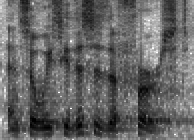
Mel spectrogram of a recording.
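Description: A male pastor works through scripture in an easy, conversational way, tossing in "right?" and "okay?" to keep listeners with him. His voice is of middle pitch. It rings with the long tail of a church hall. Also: normal speed, fairly bright tone. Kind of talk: verse-by-verse Bible teaching.

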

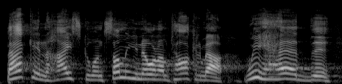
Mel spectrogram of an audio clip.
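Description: A middle-aged American pastor's voice is extremely high in pitch, animated, fairly quick and a bit bright. He preaches in a conversational, emphatic way, throwing rhetorical questions at his listeners, in a hall with long, echoing reverb.

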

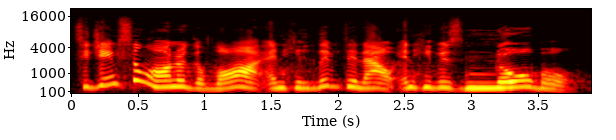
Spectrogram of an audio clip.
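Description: A woman preaching a sermon, telling the story with animated expression and dropping to a hush for solemn points. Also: a little high, moderate pace. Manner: animated storytelling, acts out mocking voices, drops to a hush for solemn moments. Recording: long reverb of a church hall.

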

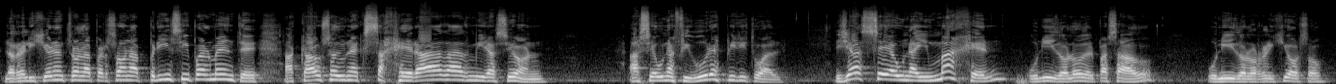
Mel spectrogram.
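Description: Pastor guy preaching, fairly high voice, keeps asking the crowd questions. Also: animated, normal speed, darkish tone. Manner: conversational preaching, many rhetorical questions. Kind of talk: sermon.

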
